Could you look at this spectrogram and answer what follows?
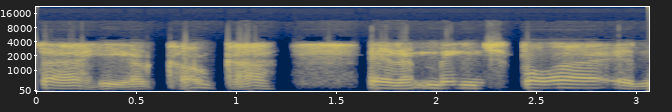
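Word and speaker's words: Ahikouka: parents farmed in a in an area called I Coke just north of greytown and it's actually pronounced I here coka and it means fire in the Cabbage tree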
